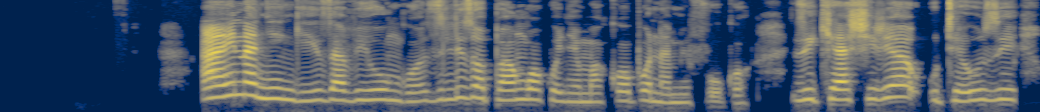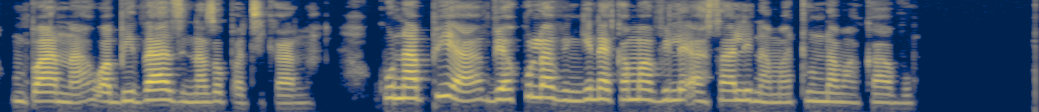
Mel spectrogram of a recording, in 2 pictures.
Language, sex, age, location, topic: Swahili, female, 25-35, Mombasa, agriculture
